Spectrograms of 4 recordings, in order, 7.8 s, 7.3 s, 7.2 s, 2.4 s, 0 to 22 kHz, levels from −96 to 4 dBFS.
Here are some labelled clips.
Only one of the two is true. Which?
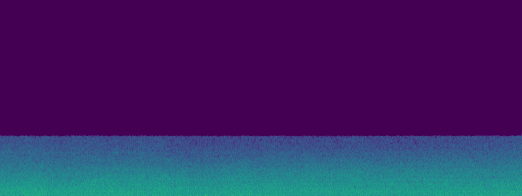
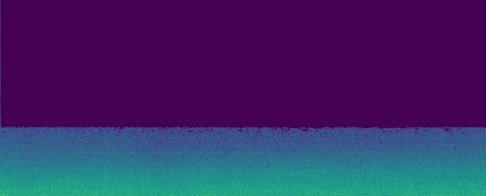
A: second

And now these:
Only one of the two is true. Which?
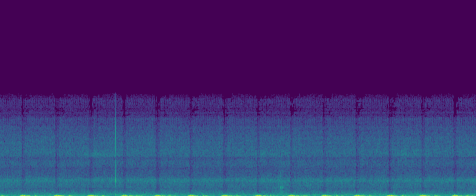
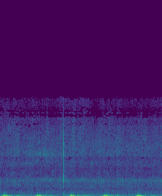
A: first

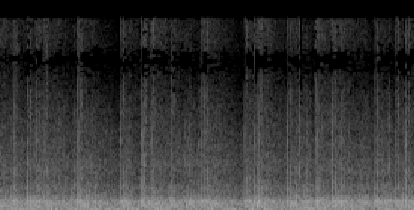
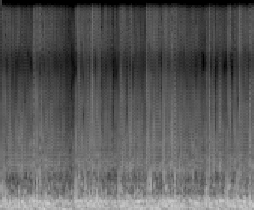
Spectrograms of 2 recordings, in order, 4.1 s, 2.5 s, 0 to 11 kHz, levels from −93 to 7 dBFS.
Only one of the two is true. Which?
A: first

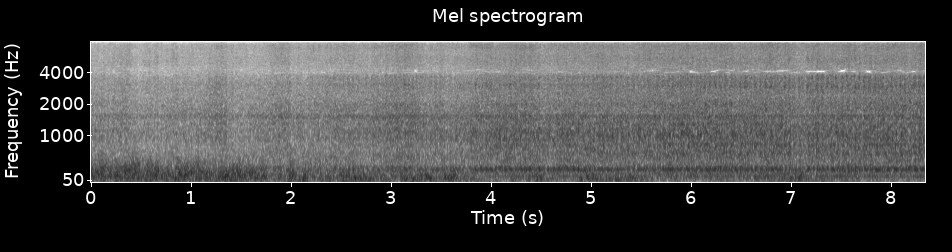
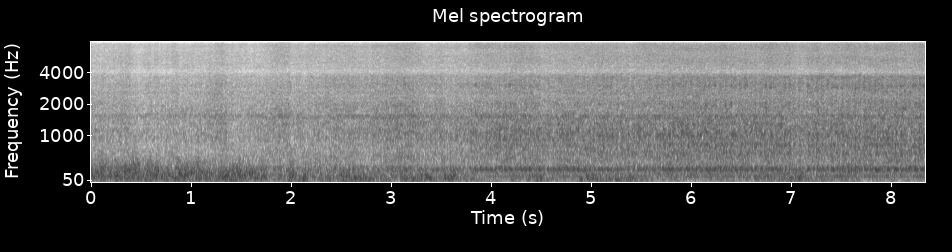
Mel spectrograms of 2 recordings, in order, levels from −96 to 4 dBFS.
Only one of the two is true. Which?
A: first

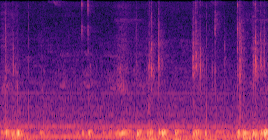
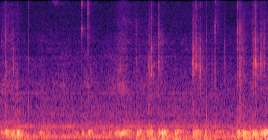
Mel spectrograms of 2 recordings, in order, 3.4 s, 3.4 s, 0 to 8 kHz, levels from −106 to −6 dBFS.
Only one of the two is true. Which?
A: first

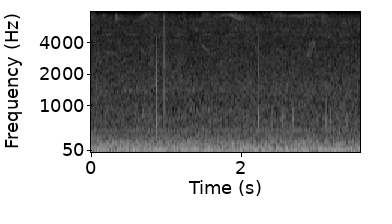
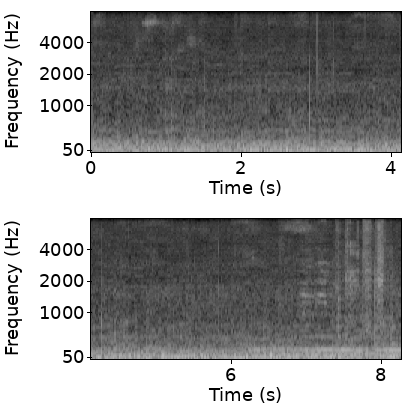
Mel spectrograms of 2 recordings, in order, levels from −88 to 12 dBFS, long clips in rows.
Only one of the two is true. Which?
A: first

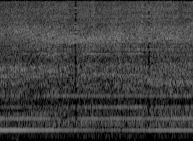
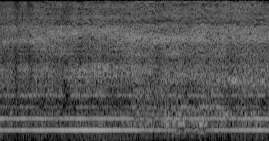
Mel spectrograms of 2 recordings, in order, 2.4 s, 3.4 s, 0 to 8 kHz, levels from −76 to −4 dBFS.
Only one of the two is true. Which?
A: first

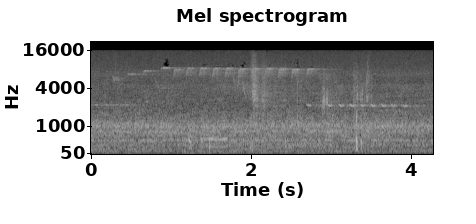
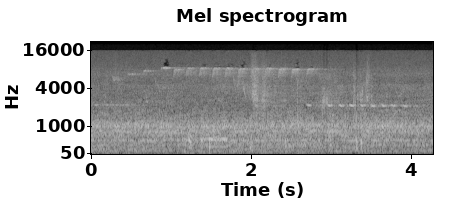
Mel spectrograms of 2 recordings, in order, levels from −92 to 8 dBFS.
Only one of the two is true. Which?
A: first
